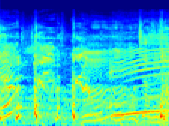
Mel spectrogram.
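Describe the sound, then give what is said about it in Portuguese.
A man coughs a few times in sharp, harsh bursts, mixed with strained, throaty voiced sounds between them. “Se queres tossir, vai para longe do meu filho.”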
